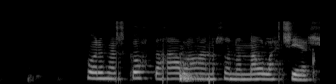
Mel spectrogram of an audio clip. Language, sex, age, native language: Icelandic, female, 12, Icelandic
